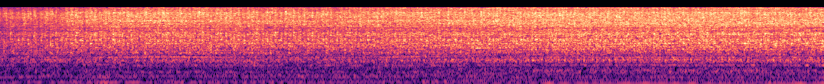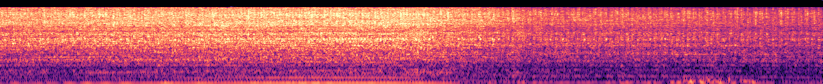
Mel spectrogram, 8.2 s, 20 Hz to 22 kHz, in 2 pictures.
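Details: 2011 Toyota Avanza S at idle, loud with an uneven, lumpy beat around four pulses a second that never settles; rough idle, cause still unknown, with spark plugs recently changed and leaks noted.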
